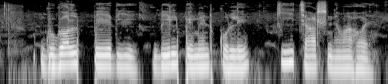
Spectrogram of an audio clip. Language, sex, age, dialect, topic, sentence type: Bengali, male, 25-30, Rajbangshi, banking, question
